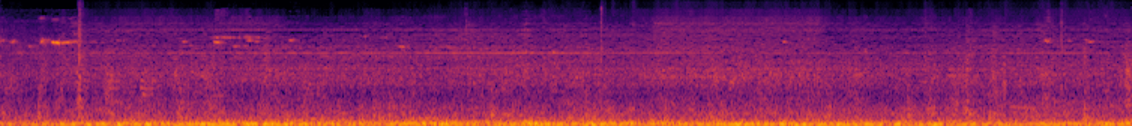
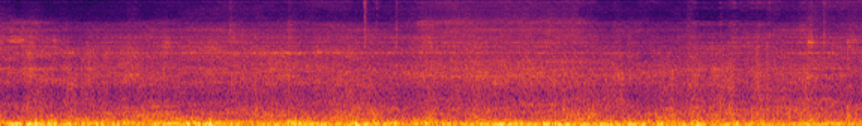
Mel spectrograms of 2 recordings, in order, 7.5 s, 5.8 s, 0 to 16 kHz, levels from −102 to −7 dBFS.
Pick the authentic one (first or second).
first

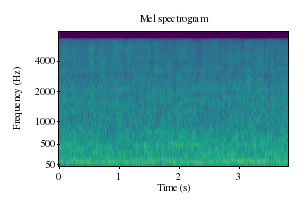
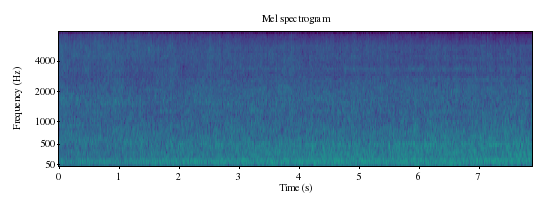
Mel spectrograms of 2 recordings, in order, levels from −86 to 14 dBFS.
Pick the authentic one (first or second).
second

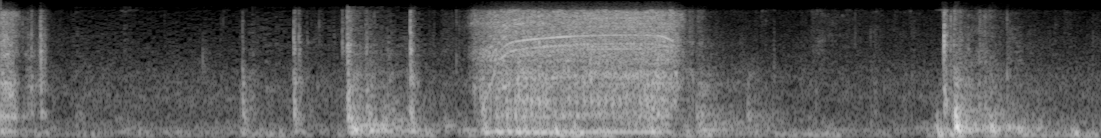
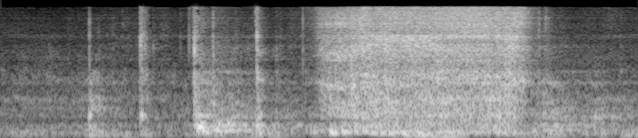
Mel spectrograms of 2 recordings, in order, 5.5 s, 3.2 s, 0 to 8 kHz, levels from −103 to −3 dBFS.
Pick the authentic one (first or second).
first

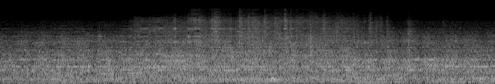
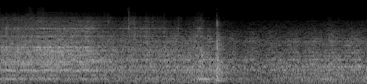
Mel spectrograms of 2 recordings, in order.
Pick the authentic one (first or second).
second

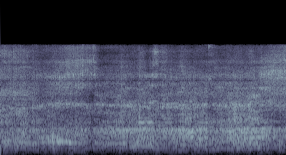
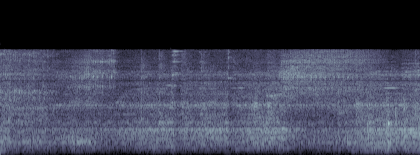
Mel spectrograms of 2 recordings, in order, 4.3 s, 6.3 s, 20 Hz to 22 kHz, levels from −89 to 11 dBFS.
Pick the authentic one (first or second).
second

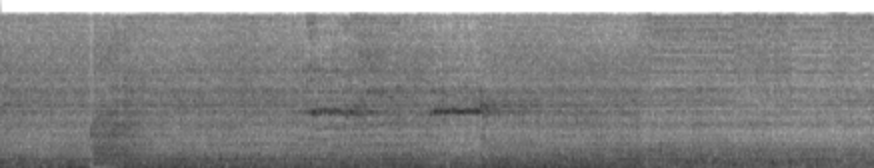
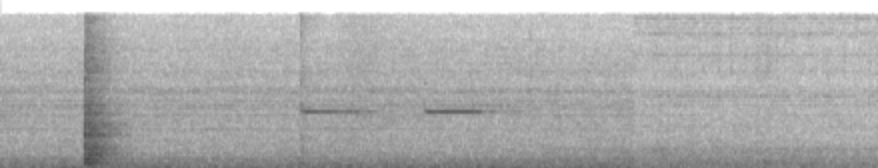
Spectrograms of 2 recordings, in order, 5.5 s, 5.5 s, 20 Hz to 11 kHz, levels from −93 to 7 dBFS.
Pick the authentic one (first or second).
second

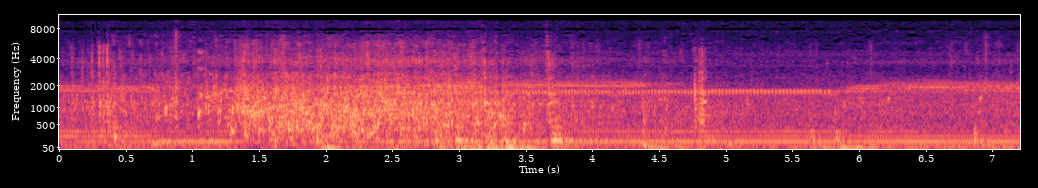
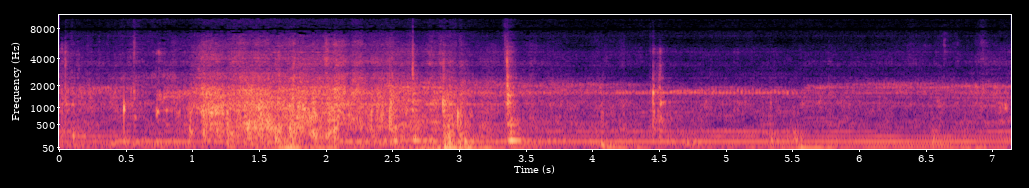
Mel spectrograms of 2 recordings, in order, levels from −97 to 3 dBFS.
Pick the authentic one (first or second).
first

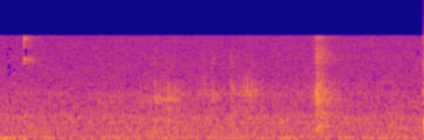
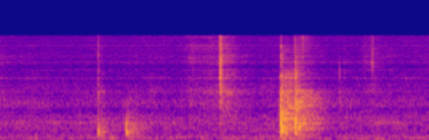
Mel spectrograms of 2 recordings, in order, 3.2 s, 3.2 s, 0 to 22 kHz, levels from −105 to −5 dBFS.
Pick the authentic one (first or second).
first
